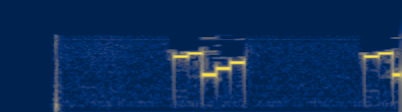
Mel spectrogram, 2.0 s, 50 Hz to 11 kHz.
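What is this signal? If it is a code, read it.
Five-tone selective call (ZVEI), heard as quick runs of five tones, tones of about 70 ms. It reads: 89246
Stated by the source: Five-tone ZVEI selective call received by SDR.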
